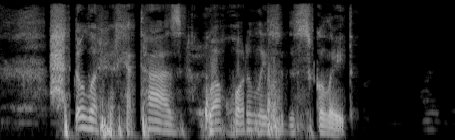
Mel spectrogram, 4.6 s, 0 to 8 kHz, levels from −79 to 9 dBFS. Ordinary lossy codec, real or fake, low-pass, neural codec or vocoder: AAC, 32 kbps; real; 7.2 kHz; none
